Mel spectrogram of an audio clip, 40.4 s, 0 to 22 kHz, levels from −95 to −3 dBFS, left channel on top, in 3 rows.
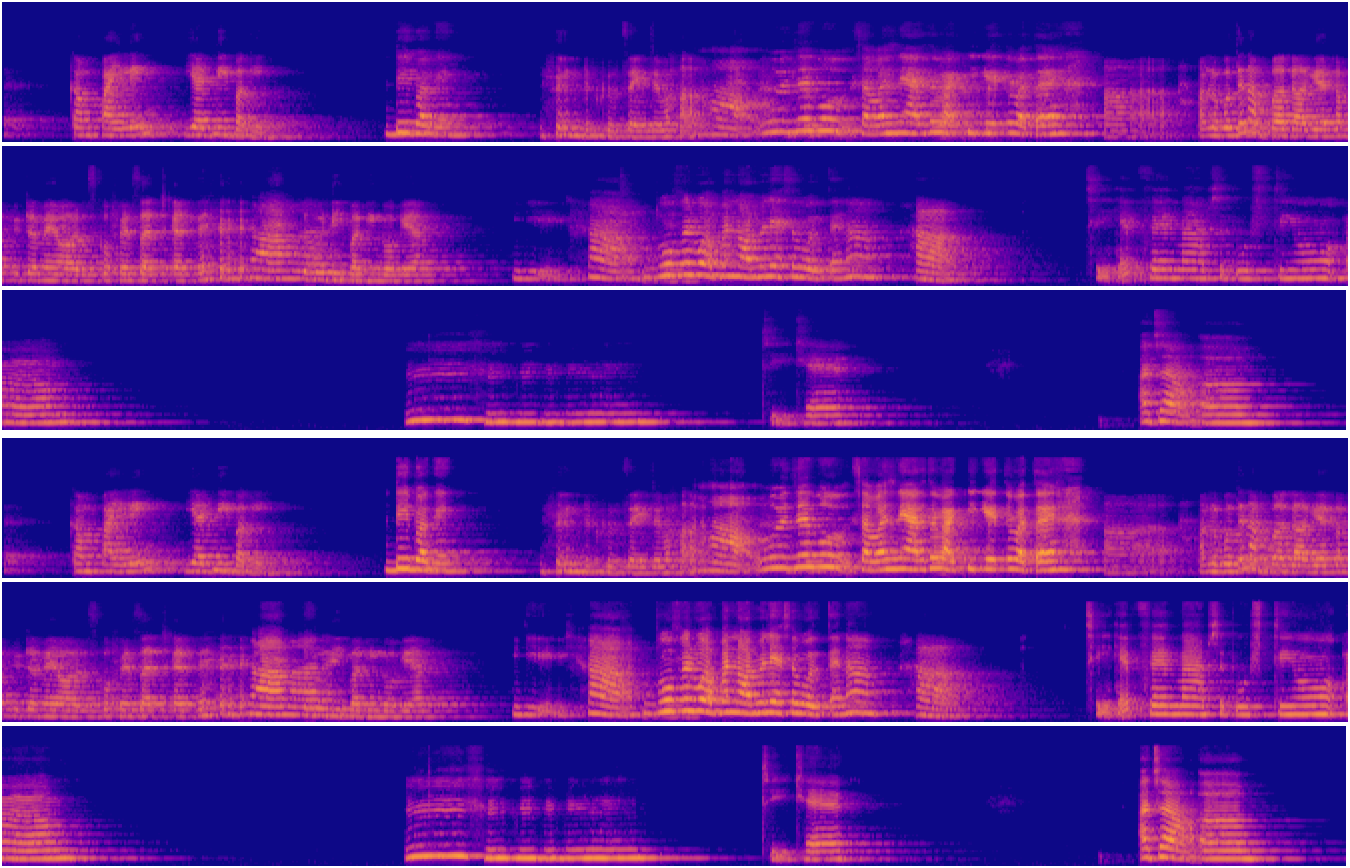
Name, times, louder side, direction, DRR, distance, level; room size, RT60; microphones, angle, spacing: voice 1, 0.7-1.5 1.8-2.8 5.4-6.9 7.2-8.1 9.6-9.7 11.0-17.7 19.6-19.7 20.1-20.2 22.5-23.0, left 1 dB, 35° left, 3 dB, 0.9 m, -39 dB
voice 2, 3.8-4.6 6.9-10.9 15.9-16.9 18.6-22.3 24.4-27.7 30.9-33.4 34.6-35.4 38.3-39.5, right 5 dB, 60° right, 10 dB, 0.4 m, -32 dB
9.5 x 8.1 x 2.3 m, 1.4 s
head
